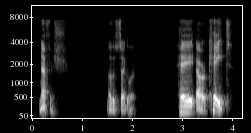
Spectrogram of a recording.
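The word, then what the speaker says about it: נֶפֶשׁ: Nun, segol, pei, segol, sheen, nefesh, another seglet.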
